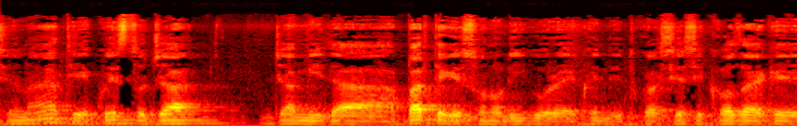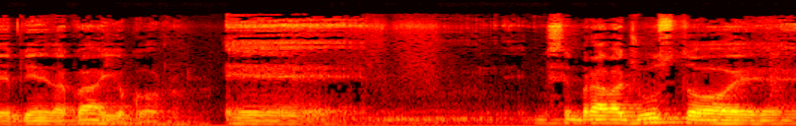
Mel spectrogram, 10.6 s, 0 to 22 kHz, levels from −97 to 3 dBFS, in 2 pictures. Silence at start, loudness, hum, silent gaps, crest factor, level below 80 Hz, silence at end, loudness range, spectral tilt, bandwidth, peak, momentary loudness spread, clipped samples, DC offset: 0 s; -29 LUFS; none; none; 24 dB; -56 dBFS; 0 s; 5 LU; -3.5 dB/octave; 14.5 kHz; -8 dBFS; 15 LU; under 0.1%; 0.2%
